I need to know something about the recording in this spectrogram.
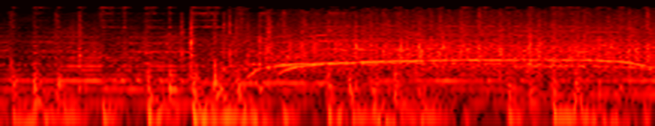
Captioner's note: audience cheering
